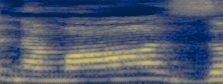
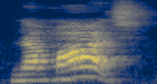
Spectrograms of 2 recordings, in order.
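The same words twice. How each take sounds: First: नमाज ending in long buzzing z; very slow नमाज, said namaaz; drawn-out z closing नमाज; nukta नमाज. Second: नमाज ending in j; loud नमाज, said namaaj; undotted j closing नमाज; wrong नमाज. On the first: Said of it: "इसे क्या पढ़ेंगे". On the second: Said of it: "नमाज नहीं". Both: Shown as a demonstration.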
